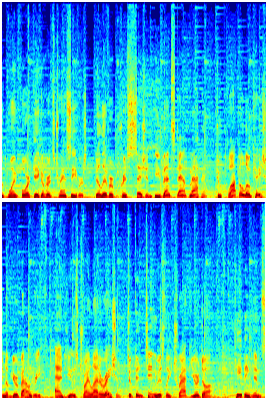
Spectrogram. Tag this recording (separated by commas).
Speech, Music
